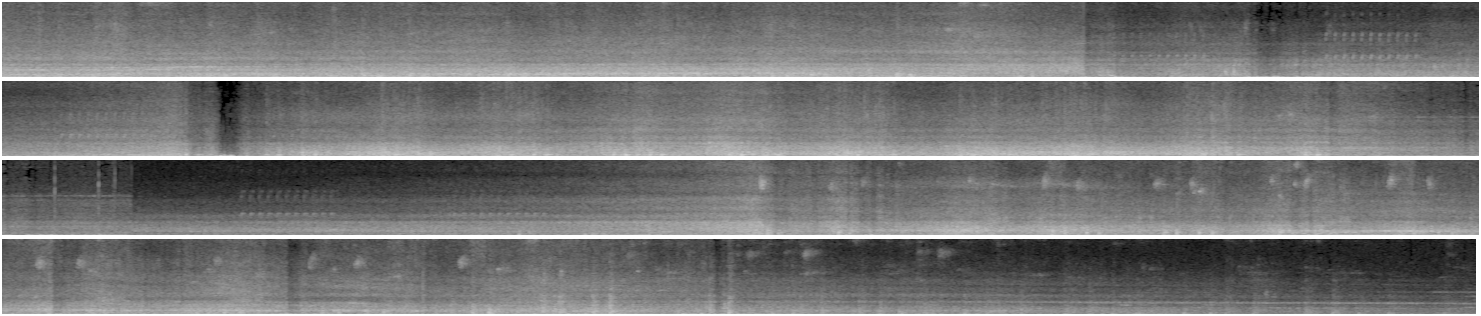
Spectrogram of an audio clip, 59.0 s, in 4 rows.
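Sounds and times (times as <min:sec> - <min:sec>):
electric train passing: 0:00.0 - 0:59.0
train wheels clacking over rail joints: 0:36.9 - 0:44.0, 0:44.6 - 0:54.3.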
